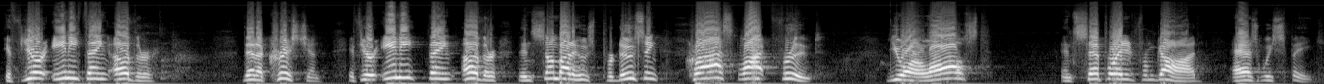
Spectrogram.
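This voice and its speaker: With an extremely high-pitched, bright, forceful voice, a Southern US preacher delivers a church sermon in a folksy, urging style. He leans on direct questions and repeated phrases, sounding expressive, smooth, and a little slow. The recording is low quality.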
